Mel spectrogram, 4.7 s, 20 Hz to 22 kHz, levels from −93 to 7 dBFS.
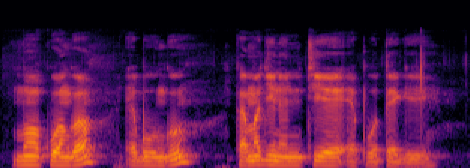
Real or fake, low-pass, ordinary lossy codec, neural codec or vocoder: real; 10.8 kHz; none; none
